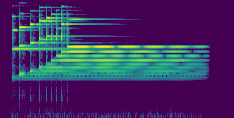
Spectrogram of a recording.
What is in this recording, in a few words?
cartoon bell; NCH Library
